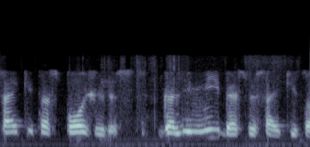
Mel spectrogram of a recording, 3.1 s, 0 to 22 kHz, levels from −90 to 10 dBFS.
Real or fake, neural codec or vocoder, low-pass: real; none; 5.4 kHz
